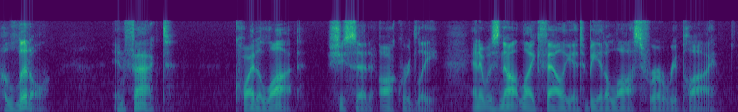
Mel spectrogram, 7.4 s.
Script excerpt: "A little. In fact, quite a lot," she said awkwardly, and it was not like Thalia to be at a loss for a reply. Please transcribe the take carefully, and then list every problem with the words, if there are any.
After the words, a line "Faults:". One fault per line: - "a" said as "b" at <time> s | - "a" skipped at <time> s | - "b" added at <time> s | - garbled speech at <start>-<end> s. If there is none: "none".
"A little. In fact, quite a lot," she said awkwardly, and it was not like Thalia to be at a loss for a reply.
Faults:
none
